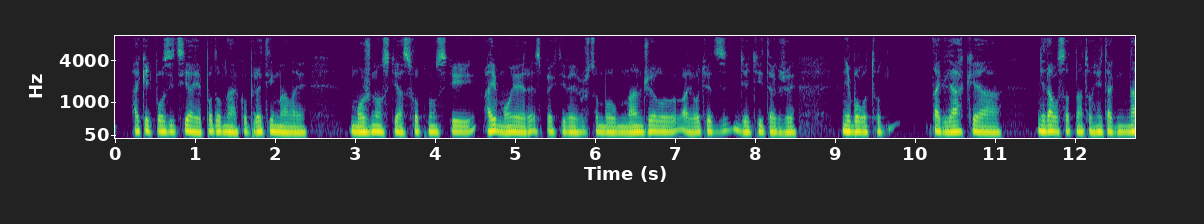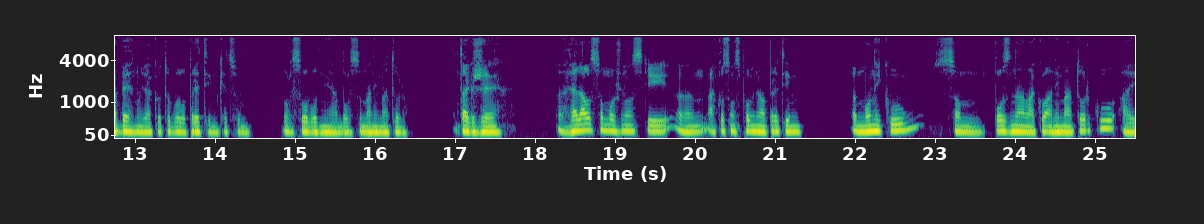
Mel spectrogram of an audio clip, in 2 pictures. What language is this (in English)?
Slovak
